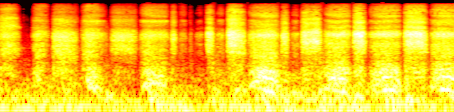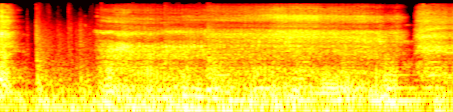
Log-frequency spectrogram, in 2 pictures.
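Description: Illyria, falling to all fours and transforming into a wolf, snuffles and pants in quick, rhythmic bursts of breathy sniffs for several seconds while digging at the ground under a garrison wall. The sound then gives way to a steady, rushing hiss of background noise.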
